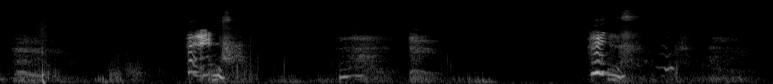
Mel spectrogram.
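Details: Stifled, muffled sneezes held back to stay quiet at about 1 a.m. (roommate sleeping), quick breaths between, from someone with a new head cold felt in the sinuses, sneezing non-stop, very blocked nose; stifled sneezes.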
